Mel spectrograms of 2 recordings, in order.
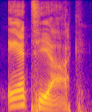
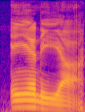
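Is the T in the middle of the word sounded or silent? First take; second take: sounded; silent. First: The T sound in the middle is clearly pronounced. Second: The T sound in the middle is dropped. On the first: This comes across better on radio and television. "because I pronounce and enunciate words" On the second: This is how the locals say it. "so you don't say the T"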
